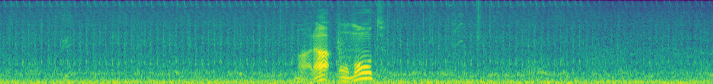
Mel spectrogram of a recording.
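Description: A helicopter in Metal Gear Solid V: The Phantom Pain arrives and hovers with a steady, loud rotor drone throughout, while someone speaks briefly midway.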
